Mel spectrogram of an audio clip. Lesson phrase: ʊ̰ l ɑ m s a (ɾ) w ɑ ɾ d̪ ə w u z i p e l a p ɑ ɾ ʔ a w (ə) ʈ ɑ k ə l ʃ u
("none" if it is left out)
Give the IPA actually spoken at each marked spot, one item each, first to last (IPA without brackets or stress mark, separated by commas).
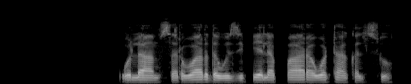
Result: ɾ, ə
